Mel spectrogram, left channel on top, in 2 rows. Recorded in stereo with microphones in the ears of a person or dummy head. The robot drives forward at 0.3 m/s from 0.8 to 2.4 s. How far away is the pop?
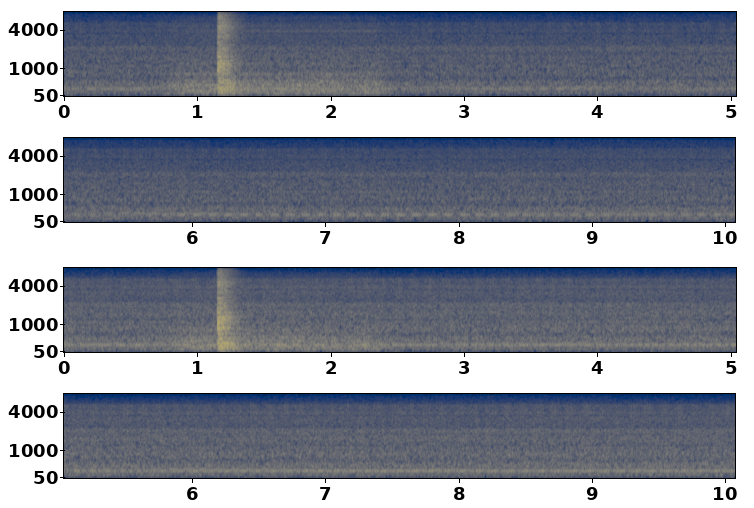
About 0.9 m.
